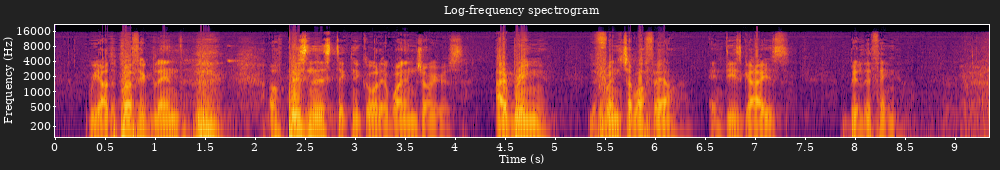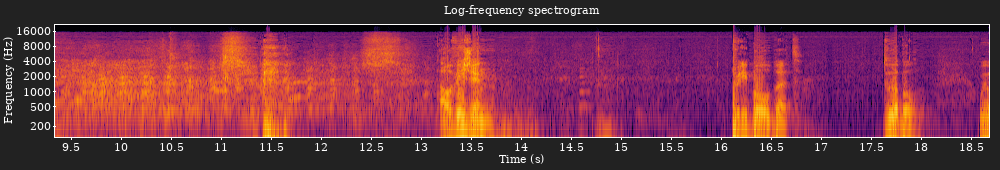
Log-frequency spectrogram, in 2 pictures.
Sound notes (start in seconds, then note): 5.8 french; 8.9 laughter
